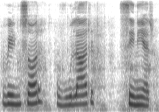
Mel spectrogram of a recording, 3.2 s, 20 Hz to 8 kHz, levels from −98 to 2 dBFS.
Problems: none marked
